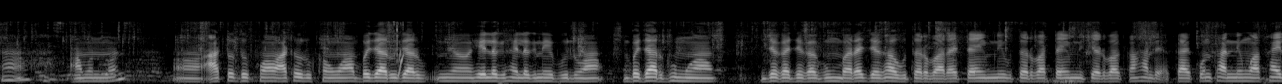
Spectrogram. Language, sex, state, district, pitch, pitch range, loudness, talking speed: Chhattisgarhi, male, Chhattisgarh, Bastar, 155 Hz, 150-160 Hz, -28 LUFS, 180 wpm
